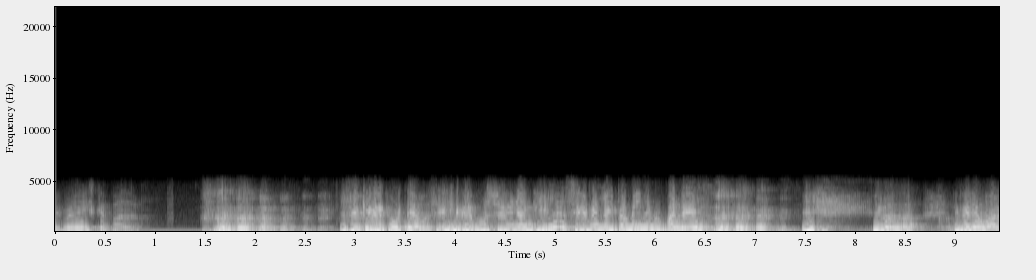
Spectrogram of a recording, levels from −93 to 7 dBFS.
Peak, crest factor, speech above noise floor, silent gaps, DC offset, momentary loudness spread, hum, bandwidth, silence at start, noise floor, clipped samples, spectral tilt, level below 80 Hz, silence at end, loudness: -2 dBFS; 12 dB; 22 dB; none; under 0.1%; 15 LU; none; 4.9 kHz; 0 s; -37 dBFS; under 0.1%; -6 dB/octave; -38 dBFS; 0 s; -15 LUFS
